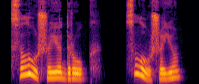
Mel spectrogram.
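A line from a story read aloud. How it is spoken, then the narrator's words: Slow speech. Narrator (Russian): медленно проговорила Манефа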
